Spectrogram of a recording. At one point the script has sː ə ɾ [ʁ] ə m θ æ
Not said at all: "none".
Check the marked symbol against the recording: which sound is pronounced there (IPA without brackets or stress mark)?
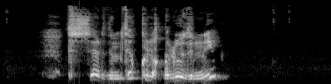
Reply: ð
